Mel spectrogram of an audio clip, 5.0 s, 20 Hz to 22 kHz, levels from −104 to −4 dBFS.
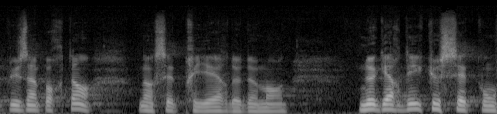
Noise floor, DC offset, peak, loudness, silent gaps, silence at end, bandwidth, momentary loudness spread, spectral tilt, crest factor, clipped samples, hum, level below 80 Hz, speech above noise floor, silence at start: -73 dBFS; under 0.1%; -28 dBFS; -46 LUFS; none; 0 s; 18.5 kHz; 11 LU; -5 dB/octave; 20 dB; under 0.1%; none; -82 dBFS; 27 dB; 0 s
